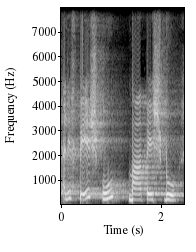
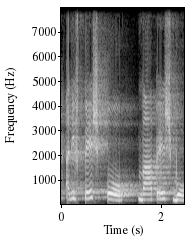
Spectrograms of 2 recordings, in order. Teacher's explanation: ہمارے جو لپس کی پوزیشن ہوتی ہے وہ فلی سرکل ہو جاتی ہے. اگر تو آپ اپنے لپس کو فلی گول نہیں کریں گے تو آپ کی وائس آئے گی الف پیش او، با پیش بو، تو یہ والی جو وائس ہے وہ غلط ہے.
